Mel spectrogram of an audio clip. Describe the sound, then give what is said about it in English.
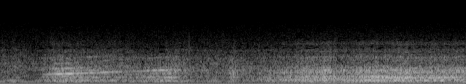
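Aunt Mary's truck drives off, its engine rumbling and droning steadily as it pulls away, the low motor noise filling the scene with no voices. “Sergeant Bill Meade watched Aunt Mary's truck drive off.”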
